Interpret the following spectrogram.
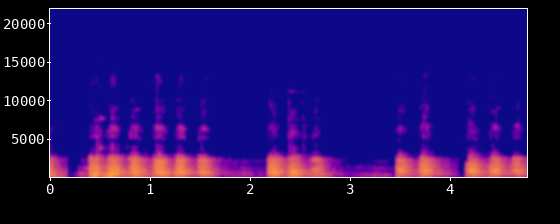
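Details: Four fast runs of gruff, angry barks from a dog, the first a long string of about six, the later ones shorter, with quiet gaps between.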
